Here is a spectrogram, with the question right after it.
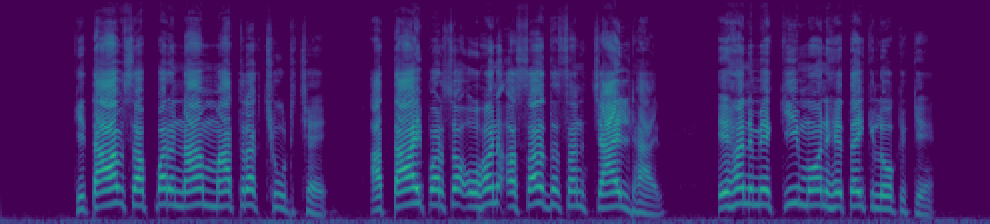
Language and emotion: Maithili, disgusted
